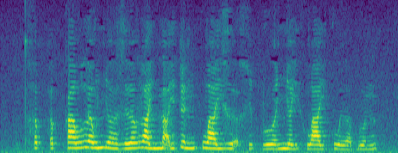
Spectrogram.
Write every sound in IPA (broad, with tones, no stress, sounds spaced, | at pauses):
t̪ʰ ə˨˩ p̚ ʔ ə˨˩ p̚ k a˨˦ w l ə˨˦ w ɲ ə̤ː˨˩ z ɨ˨˦ ə̯ v a˧ j n a̰˧˥ j ɗ e˨˦ ŋ k w a˧ j ɣ ɨ̰˧˨ ə̯ x i˨˩ p̚ ɣ u˨˦ ə̯ ɲ ə˨˦ j h w a˨˦ j k w ɨ̤˨˩ ə̯ ɓ u˨˦ n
